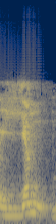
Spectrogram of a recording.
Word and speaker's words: यं: य के ऊपर बिंदी लगी है तो उसको यंग बोला जाता है।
